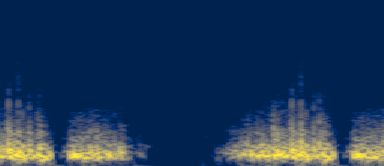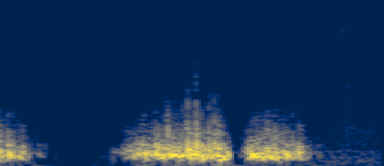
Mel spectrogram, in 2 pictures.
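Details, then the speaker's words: Pleural friction rub used as a teaching example: coarse, creaking grating sounds in pairs during both inspiration and expiration, from pleural surfaces rubbing against each other; the rub disappears on breath holding. "अभी आपने जो sound Sunny है plural यह एक greeting sound होता है जिसने जैसी आवाज होती है plural surface against H author face of respiration में सुने देती है"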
